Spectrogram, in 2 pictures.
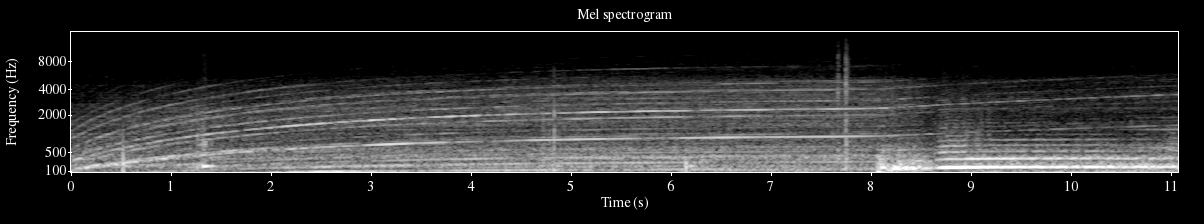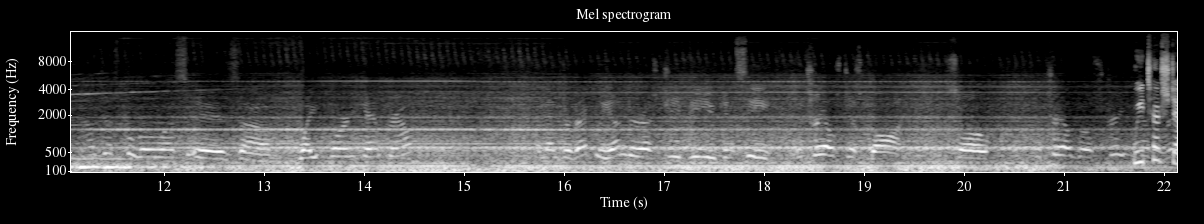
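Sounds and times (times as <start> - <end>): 
helicopter flying: 0.0 - 22.1
speech: 21.9 - 22.1.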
